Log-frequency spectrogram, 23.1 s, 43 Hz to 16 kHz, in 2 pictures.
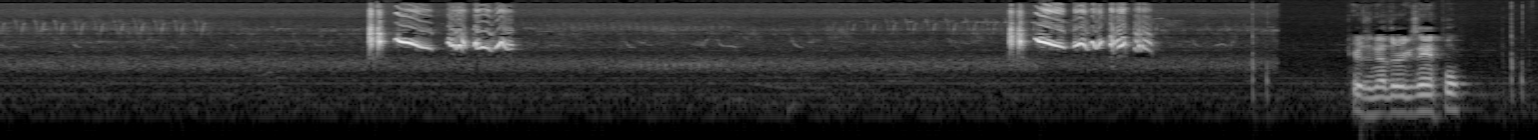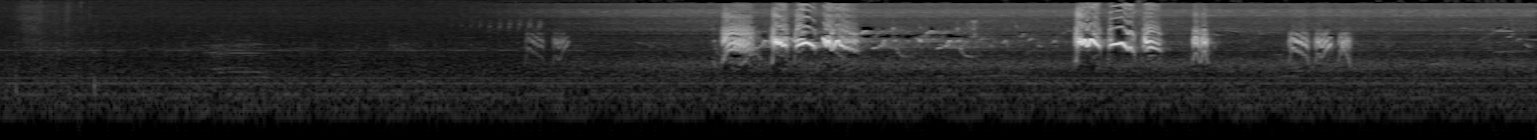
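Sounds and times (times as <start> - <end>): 
songbird chirps and trills: 0.0 - 9.6, 12.8 - 23.0
speech: 10.2 - 11.1.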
